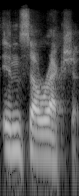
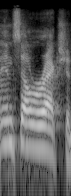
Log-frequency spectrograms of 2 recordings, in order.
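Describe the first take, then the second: First: It is said to sound like incel erection. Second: It is said as the ordinary word insurrection. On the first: The speaker calls it right. "It's insurrection" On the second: The speaker calls it wrong. "It's not insurrection"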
